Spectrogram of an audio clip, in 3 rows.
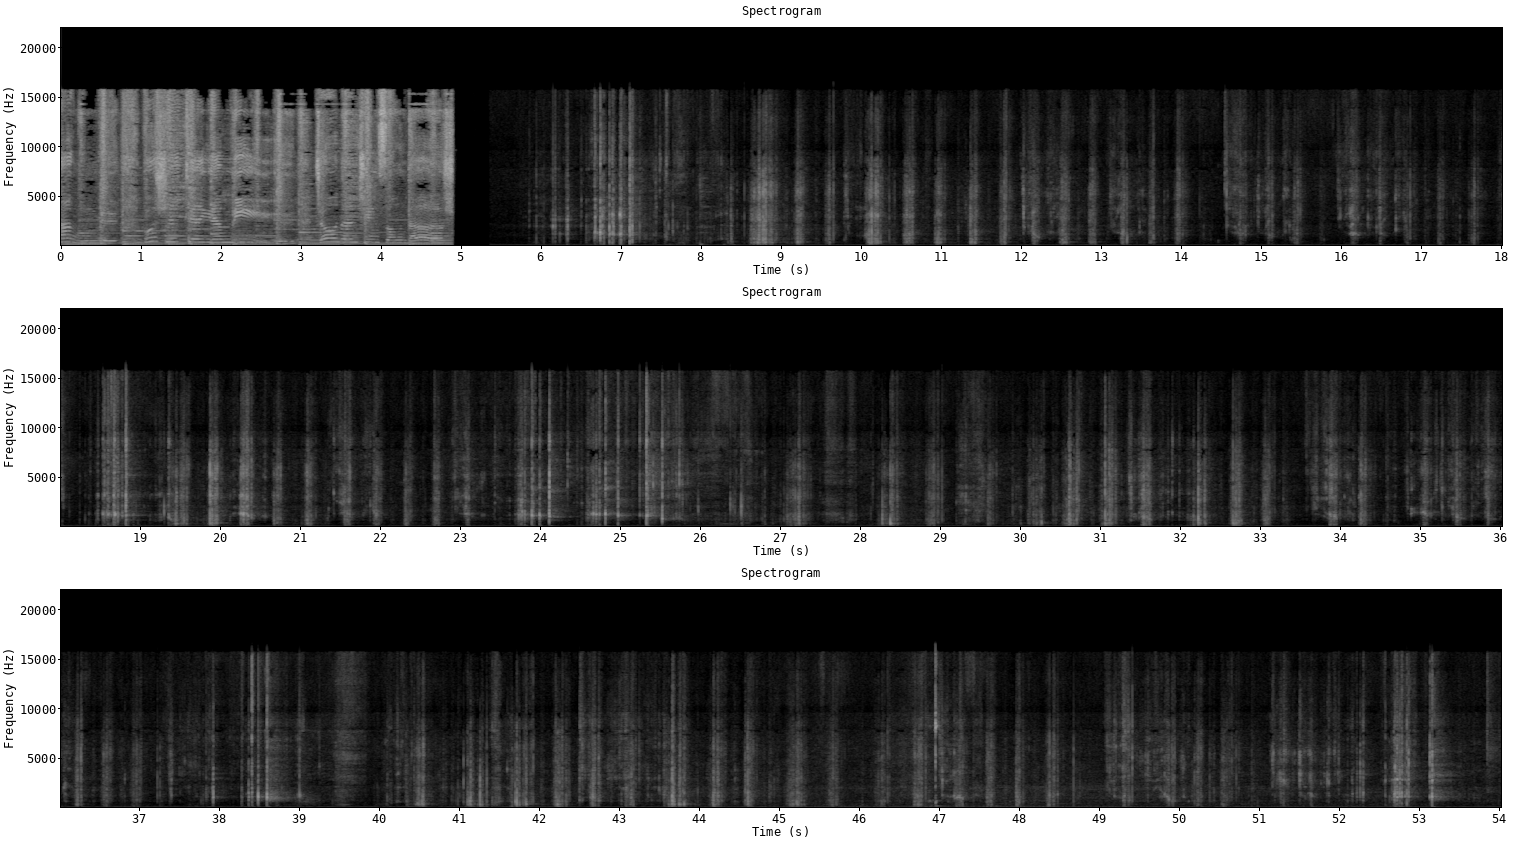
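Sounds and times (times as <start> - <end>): person crunching ice: 5.9 - 17.7, 40.1 - 54.0.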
